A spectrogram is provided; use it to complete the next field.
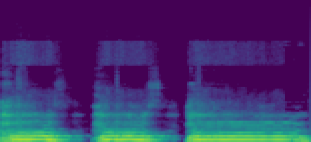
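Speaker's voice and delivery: very high, drawn-out, stretched-out yelling of "pass". Retelling a player running with the ball, yelling.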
